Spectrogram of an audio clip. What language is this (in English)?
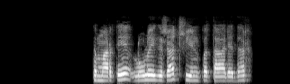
Mari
